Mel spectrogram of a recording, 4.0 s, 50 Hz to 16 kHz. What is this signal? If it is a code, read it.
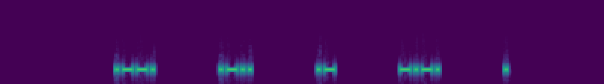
Morse code, heard as a keyed tone, about 48 wpm, spaced as for 17 wpm, 690 Hz. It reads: PLACE
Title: 6x Character Spacing - Top 200 Words - 50wpm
